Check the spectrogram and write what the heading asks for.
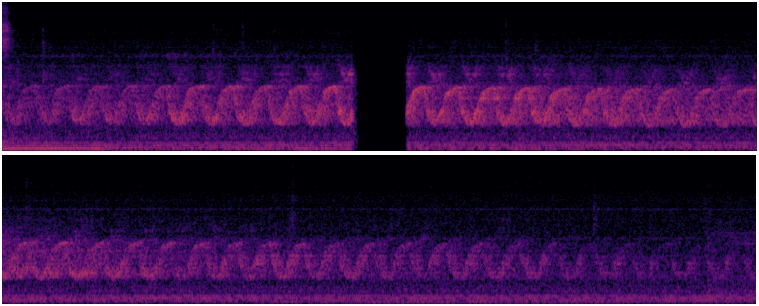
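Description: Emergency-vehicle siren in a fast yelp, rising and falling about four times a second, slowly fading away. The sound cuts out for a moment a few seconds in.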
